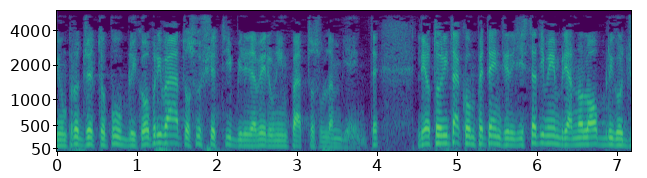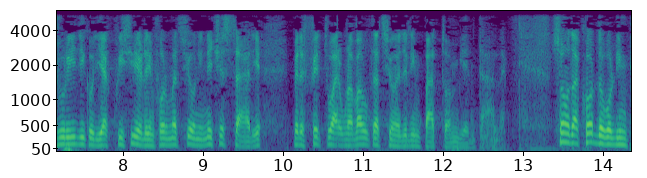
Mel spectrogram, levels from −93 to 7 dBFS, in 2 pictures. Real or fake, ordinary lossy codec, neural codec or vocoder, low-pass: real; none; none; 5.4 kHz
